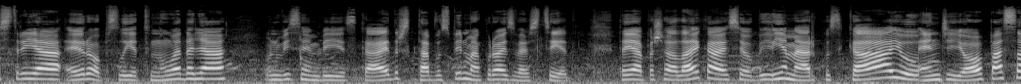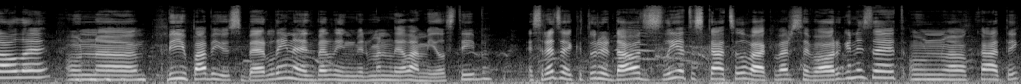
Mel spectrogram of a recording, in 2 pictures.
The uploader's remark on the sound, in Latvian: Pusbalsī, lai netraucētu uz skatuves notiekošajam.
